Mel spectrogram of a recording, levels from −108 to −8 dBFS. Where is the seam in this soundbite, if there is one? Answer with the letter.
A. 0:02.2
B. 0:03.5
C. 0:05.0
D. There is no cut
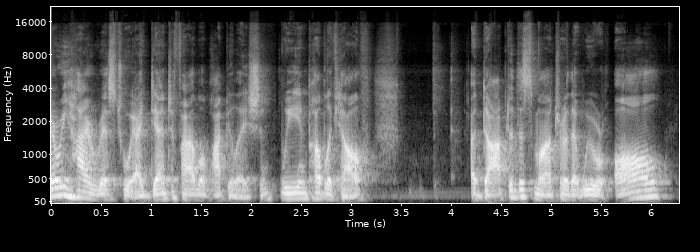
A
